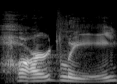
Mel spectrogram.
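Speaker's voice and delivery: put-on very loud, dismissive, scoffing teenage drawl, hardly drawn out. Discussing tones of voice for the word hardly, imitating a teenager saying hardly. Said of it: "I think of a teenager going".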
